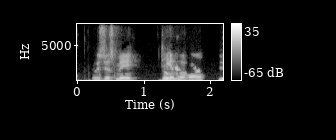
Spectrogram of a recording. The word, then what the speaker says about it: Bachar: Dian Bahar. You got it. And Bahar is spelled B A C H A R.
